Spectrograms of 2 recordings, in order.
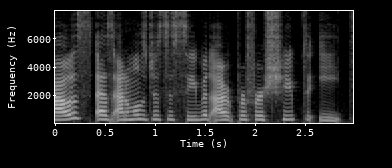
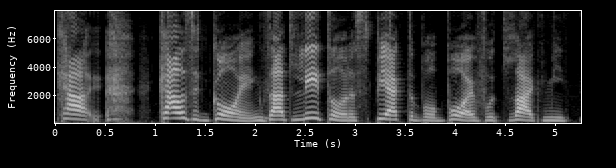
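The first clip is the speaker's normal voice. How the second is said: slow, heavy Russian accent; 7 dB louder than usual. Shown as a demonstration. Streamer copying the tutorial's practice sentence, slow Russian accent. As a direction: draw each word out in a Russian accent. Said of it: "where we get the Russian accent sound".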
